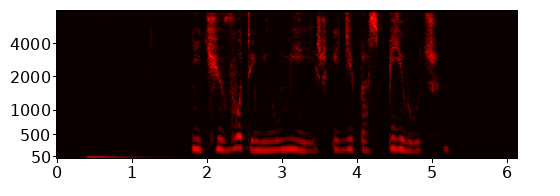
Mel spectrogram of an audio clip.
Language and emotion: Russian, angry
